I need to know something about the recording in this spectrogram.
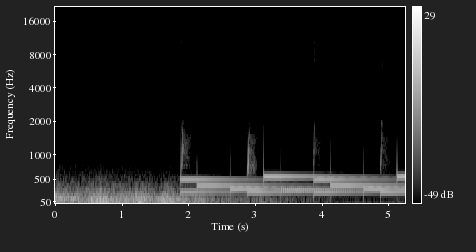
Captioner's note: water dripping rhythmically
